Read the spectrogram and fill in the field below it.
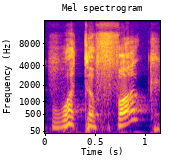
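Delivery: slow, high drawn-out disbelief; mom's shocked what the fuck. Retold or imitated. Mom stunned at the lawyer's office, slow disbelief. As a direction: stretch it out, stunned and rising. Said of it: "And she's like".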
